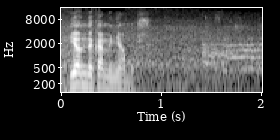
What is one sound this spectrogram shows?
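A middle-aged man speaks close to a microphone.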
